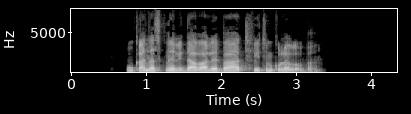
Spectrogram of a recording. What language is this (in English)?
Georgian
